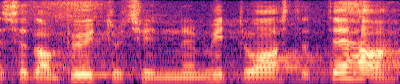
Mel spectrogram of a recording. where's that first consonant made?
tongue tip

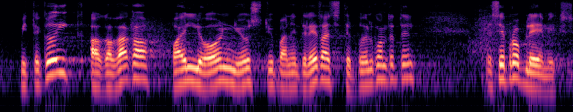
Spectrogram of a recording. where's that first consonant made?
lips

